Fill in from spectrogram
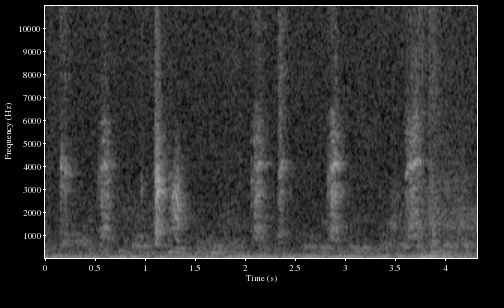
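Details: Caged pair of Society finches, white fawn pied male and white chocolate pied female, in their new flight cage; short chirps and buzzy notes scattered unevenly, with a soft low hum throughout.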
